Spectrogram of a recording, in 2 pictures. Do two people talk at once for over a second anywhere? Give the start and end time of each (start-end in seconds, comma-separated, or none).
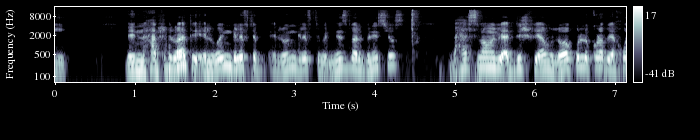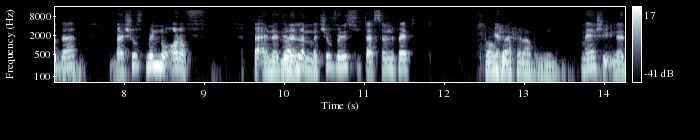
none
